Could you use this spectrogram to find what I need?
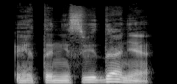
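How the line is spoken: Quick growl. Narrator (Russian): тут же рыкнул

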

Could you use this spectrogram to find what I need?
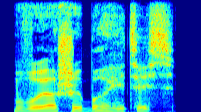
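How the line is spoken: Quiet reply. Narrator (Russian): тихо ответил Альбус

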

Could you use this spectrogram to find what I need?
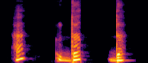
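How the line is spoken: Uncertain girl's voice. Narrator (Russian): неуверенно закивала девочка

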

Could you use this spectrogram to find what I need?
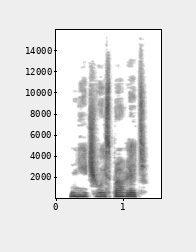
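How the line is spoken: Quiet reply. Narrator (Russian): так же тихо ответила

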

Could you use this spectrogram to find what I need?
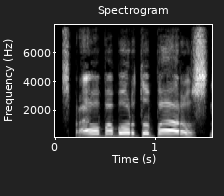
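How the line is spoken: Sudden shout, lookout. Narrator (Russian): неожиданно крикнул сигнальщик

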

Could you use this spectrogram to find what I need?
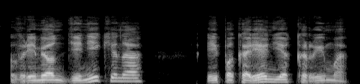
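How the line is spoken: Smirking. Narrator (Russian): усмехнулся Берг

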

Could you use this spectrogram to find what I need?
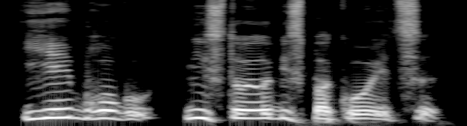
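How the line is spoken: Hoarse. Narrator (Russian): хрипло произнес Минц

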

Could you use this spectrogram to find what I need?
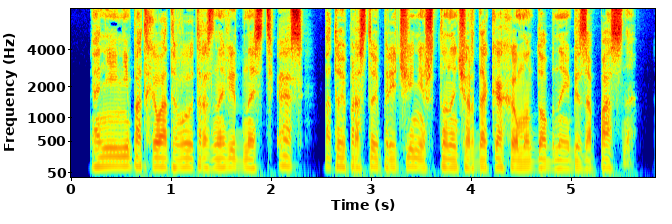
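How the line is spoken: Plain reply. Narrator (Russian): ответила Джейн

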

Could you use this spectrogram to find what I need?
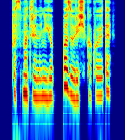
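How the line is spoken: Grumble. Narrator (Russian): буркнул первый

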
